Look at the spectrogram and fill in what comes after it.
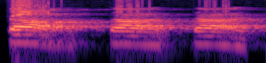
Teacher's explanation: दंत व्यंजन कहलाते हैं। इसमें जीभ की ऊपर की नोक द्वारा दांतों का स्पर्श होता है।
